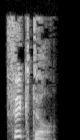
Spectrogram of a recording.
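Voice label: "fictile", English, British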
